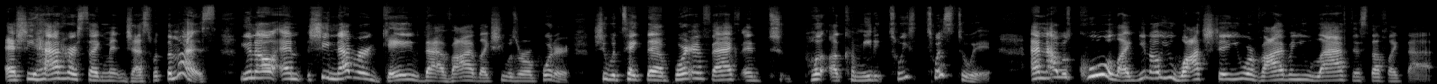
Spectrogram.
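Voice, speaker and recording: A woman's voice: mid-range voice, big pitch swings, normal speed, pushed and bright. A woman co-hosting a commentary show, giving casual opinions with emphasis and slang.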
